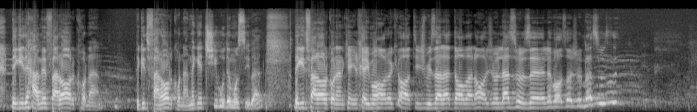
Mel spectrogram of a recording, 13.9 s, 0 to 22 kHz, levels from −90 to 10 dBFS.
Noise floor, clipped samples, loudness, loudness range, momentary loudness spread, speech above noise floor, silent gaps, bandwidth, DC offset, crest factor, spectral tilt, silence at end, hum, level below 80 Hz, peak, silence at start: -40 dBFS; 0.4%; -11 LUFS; 3 LU; 9 LU; 29 dB; none; 16.5 kHz; under 0.1%; 12 dB; -3 dB/octave; 0.8 s; none; -48 dBFS; 0 dBFS; 0 s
